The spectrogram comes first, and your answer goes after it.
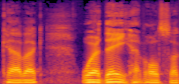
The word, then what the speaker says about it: Kavak: How do I pronounce this? Kavak.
